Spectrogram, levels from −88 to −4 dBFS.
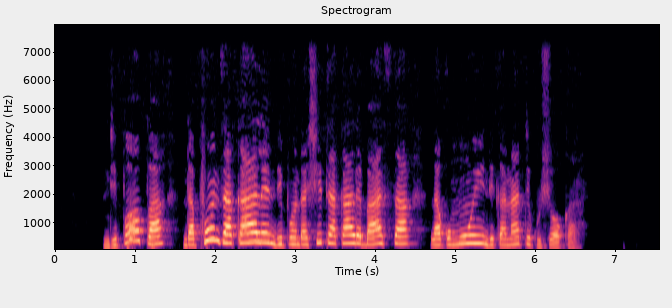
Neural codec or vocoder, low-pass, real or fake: none; 7.2 kHz; real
